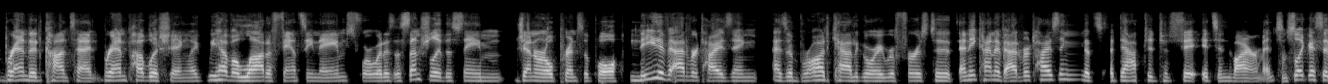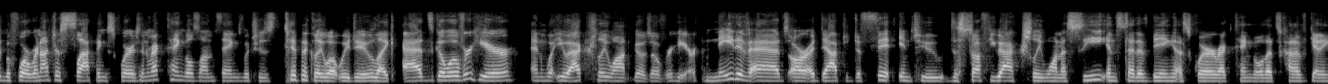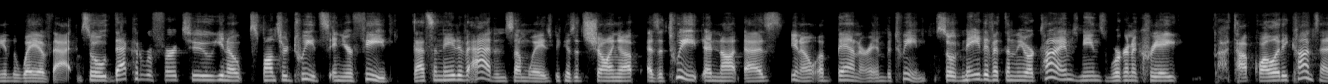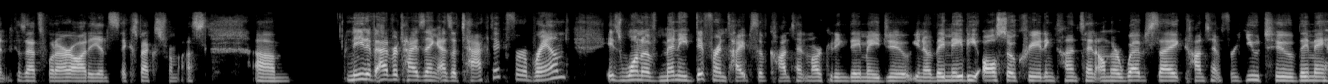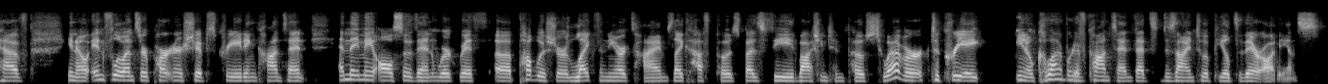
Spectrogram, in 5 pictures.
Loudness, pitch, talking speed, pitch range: -17 LUFS, 175 Hz, 210 wpm, 165-195 Hz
